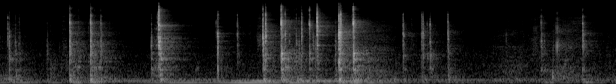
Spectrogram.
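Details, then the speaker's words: Pontiac ratcheting slap shifter, rebuilt: quick uneven metallic clicks through the gates; detents soft because slightly bent shift rod sits a hair off the ratchet notches, not in sync. "first there's a couple notches in here that make it ratchet. And the rod has to be in perfect sync on the other side with them. And there's a little bit of bend to it."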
